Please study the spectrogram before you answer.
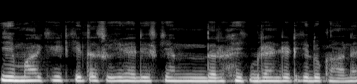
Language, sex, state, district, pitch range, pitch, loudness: Hindi, male, Delhi, New Delhi, 160-175 Hz, 160 Hz, -14 LUFS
